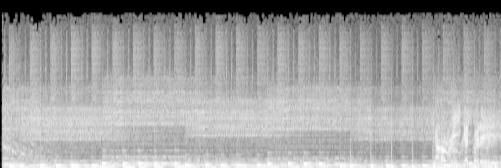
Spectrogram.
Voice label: MC ing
